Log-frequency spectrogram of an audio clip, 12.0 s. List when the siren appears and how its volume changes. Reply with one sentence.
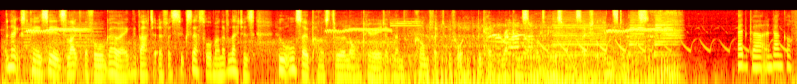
You can hear the siren from 7.2 to 11.9 s, getting quieter.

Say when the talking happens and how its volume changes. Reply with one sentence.
You can hear the talking from 0.0 to 9.8 s, getting quieter; and briefly from 11.1 to 11.9 s.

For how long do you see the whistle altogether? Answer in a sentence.
The whistle can be heard for 4 seconds in total.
